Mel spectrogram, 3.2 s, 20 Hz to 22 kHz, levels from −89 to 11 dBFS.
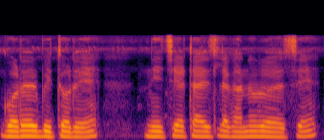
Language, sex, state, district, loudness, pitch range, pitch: Bengali, male, Assam, Hailakandi, -15 LUFS, 135-145 Hz, 145 Hz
